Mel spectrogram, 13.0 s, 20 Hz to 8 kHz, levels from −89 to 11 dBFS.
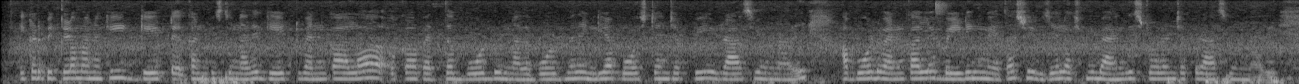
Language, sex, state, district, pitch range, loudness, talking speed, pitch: Telugu, male, Andhra Pradesh, Srikakulam, 205-225 Hz, -30 LUFS, 150 wpm, 215 Hz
